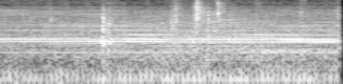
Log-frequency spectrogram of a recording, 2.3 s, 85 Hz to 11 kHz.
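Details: Air conditioner condenser outdoor unit running normally right after the disconnect is plugged back in, contactor closed on a cooling call (240 V): steady low hum with a constant mid-pitch tone and whirring condenser fan, smooth and even.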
